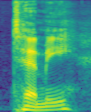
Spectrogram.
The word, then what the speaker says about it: Tehmi: I'm not going to say Tammy Pie. That would be like the worst. Do you know how her name is spelled? No. It's Tehmi. Okay. So it's like the last way you would say that name. Like to me, it's like Temi.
